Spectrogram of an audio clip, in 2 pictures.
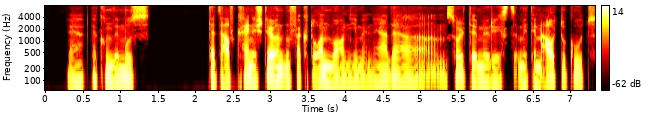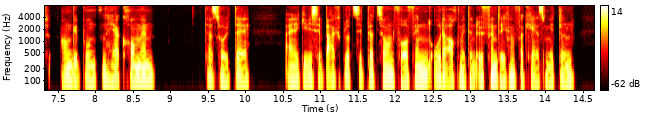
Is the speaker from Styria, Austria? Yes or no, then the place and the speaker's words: no; Innsbruck, Tyrol, Austria; ich bin Innsbrucker, bin da auch aufgewachsen.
